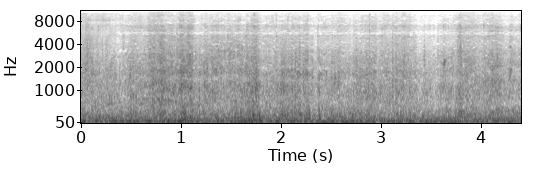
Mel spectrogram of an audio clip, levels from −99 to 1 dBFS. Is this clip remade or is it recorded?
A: remade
